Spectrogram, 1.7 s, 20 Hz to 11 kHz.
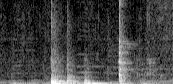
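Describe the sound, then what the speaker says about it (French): Roasted pistachios tumble into sugar syrup cooked to 121 degrees in homemade pistachio paste, giving a quick sizzling splash followed by a couple of scraping stirs in the pot. "À 121 degrés, on ajoute nos pistaches torréfiées"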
